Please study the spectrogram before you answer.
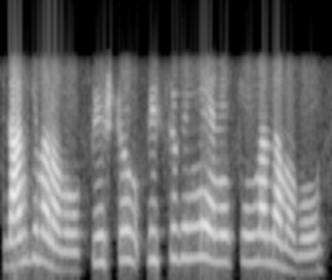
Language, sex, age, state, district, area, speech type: Assamese, female, 30-45, Assam, Nagaon, urban, conversation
